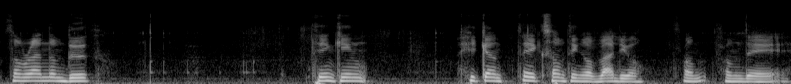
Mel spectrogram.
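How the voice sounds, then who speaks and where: Slow, muffled, mellow male gamer. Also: on the high side, flat delivery. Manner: halting, hesitant. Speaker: gaming streamer. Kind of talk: casual gameplay commentary. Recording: muffled microphone with faint background noise.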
